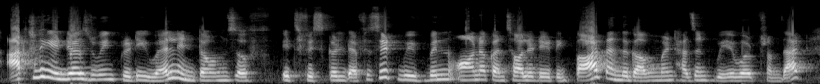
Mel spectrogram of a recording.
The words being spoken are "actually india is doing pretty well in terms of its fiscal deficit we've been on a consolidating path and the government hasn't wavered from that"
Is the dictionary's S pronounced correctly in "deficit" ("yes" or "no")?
yes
